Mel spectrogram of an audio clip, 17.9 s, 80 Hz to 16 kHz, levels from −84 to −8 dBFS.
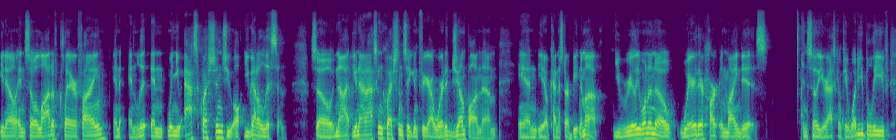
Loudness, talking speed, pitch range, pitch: -21 LUFS, 220 wpm, 95-115 Hz, 100 Hz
